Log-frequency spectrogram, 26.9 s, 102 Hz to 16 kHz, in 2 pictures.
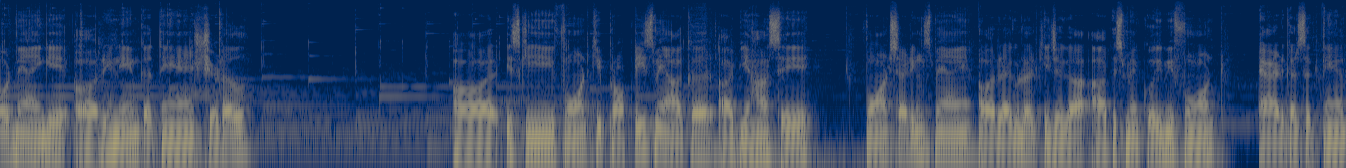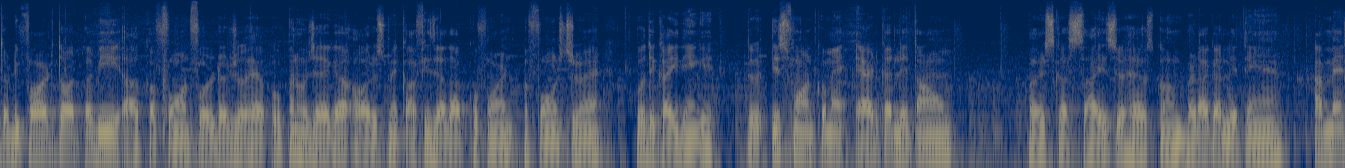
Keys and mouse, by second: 0.0-2.3 typing, 2.3 Return, 3.4 BackSpace, 3.9 Tab, 5.3 click, 6.1 g, 6.5 click, 8.6 click, 23.5-24.9 drag.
